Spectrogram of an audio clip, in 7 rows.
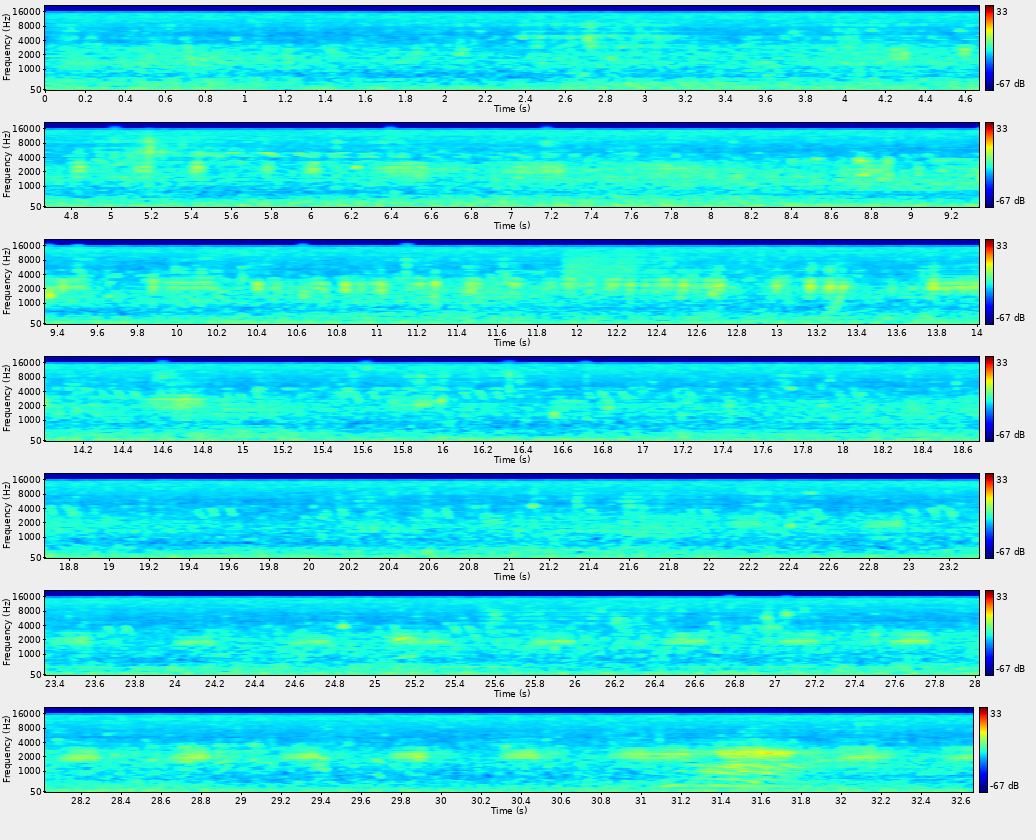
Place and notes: River Odra waterfront, Słubice, Polen - River Odra waterfront facing West, Slubice / Frankfurt (Oder) - echoes and eight rowers
River Odra waterfront facing West, Slubice / Frankfurt (Oder) - echoes and eight rowers. Voices of children echoing over the water surface, sports rowers train in an eight oars with coxswain. [I used the Hi-MD-recorder Sony MZ-NH900 with external microphone Beyerdynamic MCE 82]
